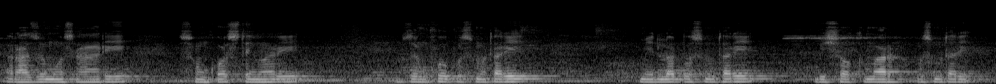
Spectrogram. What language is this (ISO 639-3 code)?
brx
